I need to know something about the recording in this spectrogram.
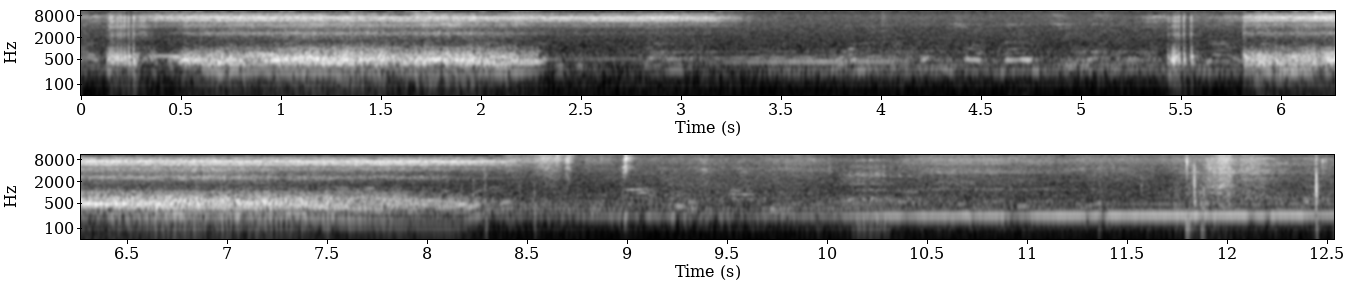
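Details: Girlfriend snoring: two long, loud, rattling breaths with quieter breathing between them.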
